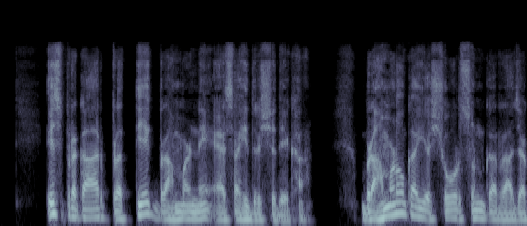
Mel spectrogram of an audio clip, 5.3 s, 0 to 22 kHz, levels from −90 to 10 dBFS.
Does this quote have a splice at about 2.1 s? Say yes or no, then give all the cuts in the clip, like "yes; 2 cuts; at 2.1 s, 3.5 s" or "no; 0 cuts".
yes; 1 cut; at 2.1 s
